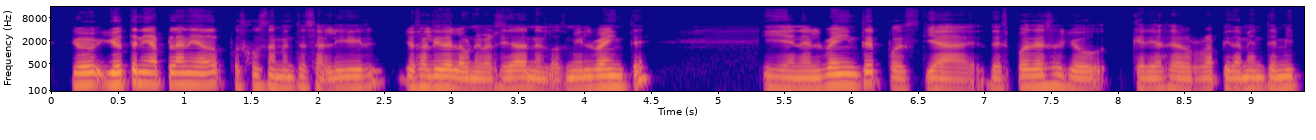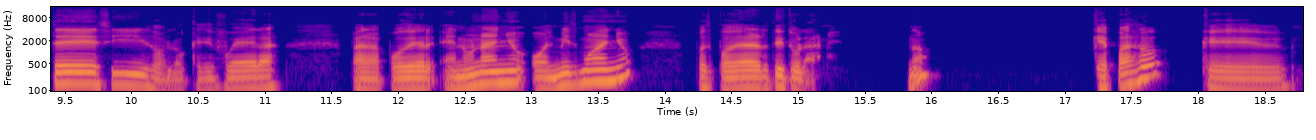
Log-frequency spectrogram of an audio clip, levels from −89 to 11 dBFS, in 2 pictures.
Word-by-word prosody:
Yo 145 +1 +5
yo 145 +1 +5
tenía 155 -2 +4
planeado, 145 0 +2
pues, - - -10
justamente 120 -2 -3
salir 115 +7 -1
yo 115 - -2
salí 120 0 +2
de 120 - +5
la 110 - +3
universidad 105 +2 0
en 110 -1 +1
el 100 - -2
2020. 120 - +1 0.8
Y 115 -2 -3
en 110 0 0
el 110 0 +1
20, 135 +3 +3
pues, 110 -9 -6
ya 100 -2 0
después 110 +3 -2
de 125 - +4
eso 130 +1 -2
yo 110 -4 -2 0.2
quería 105 0 -2
hacer 110 0 -2
rápidamente 110 +1 -1
mi 120 +1 +1
tesis, 140 -2 +2
o, 100 -1 -7
lo 100 -2 -10
que 105 0 -10
fuera 110 +2 -1 0.5
para 100 -1 -1
poder 110 +1 +1
en 110 +1 -2
un 130 +4 +2
año, 160 +2 +4
o, 110 - -1
el 110 - 0
mismo 145 +6 +2
año, 195 +9 +2 0.4
pues, 115 -2 -5
poder 110 +1 +3
titularme, 110 -5 -2 0.6
¿no? 245 +1 -3 1.2
¿Qué - - 0
pasó? 210 - +1 0.2
Que, 105 -2 -3
115 Hz, 160 wpm, -24 LUFS, 110-140 Hz, 1.2 s, Yo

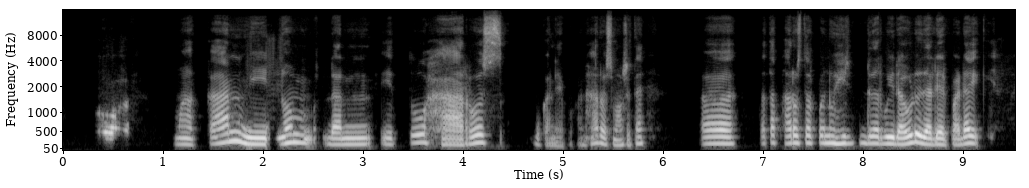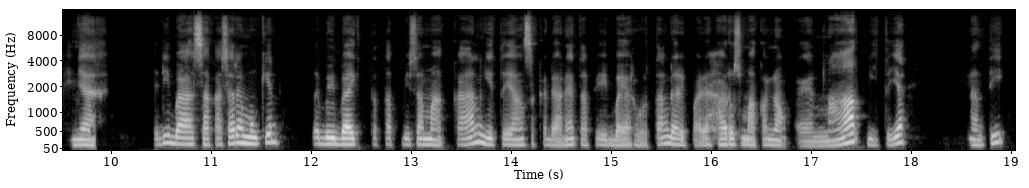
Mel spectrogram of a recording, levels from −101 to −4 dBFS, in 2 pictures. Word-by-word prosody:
betul, 485 0 -2 0.6
makan, 165 +7 -1
minum 165 +4 +5 0.3
dan 155 0 +1
itu 200 +7 -3
harus 185 - 0 0.3
bukan - - -15
ya, - - -21
bukan - - -21
harus 175 -3 -4
maksudnya, 180 +7 -8 0.6
eee, 175 0 +3 0.3
tetap 200 +2 -7
harus 190 +1 +2
terpenuhi 190 -2 +1
terlebih 180 -3 +4
dahulu 190 +7 +8
ya, 160 - +8
daripada 155 +4 +3
yang - - -4 0.4
lainnya. 140 -1 0 0.6
Jadi 165 +7 -5
bahasa 160 -3 +1
kasarnya 175 +5 0
mungkin 195 +6 +1 0.3
lebih 160 -1 +3
baik 155 -1 +5
tetap 155 0 -14
bisa 150 0 -5
makan 145 +6 -3
gitu, 150 -1 -4
yang 140 -1 -3
sekedarnya, 140 0 -6
tapi 70 - -9
bayar 65 0 -4
utang, 65 - -8
daripada 150 - -4
harus 150 +1 -2
makan - - -4
yang - - -17
enak 120 - +1
gitu 140 +3 -7
ya, 205 - 0 0.6
nanti 145 - -5
160 Hz, 140 wpm, -26 LUFS, 145-185 Hz, 0.6 s, dahulu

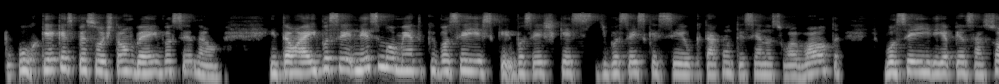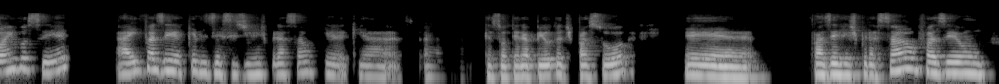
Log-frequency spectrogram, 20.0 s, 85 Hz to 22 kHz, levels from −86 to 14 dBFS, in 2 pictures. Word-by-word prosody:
por 210 +2 +1
que 215 0 +5
que 245 - +2
as 240 - +1
pessoas 210 -4 +1
estão 200 +2 -1
bem 185 0 +3
e - - -2
você 200 0 -5
não. 150 -6 -2 0.5
Então 185 +2 +4
aí 185 +2 +6
você 235 0 0
nesse 235 +6 +3
momento 210 -5 +3
que 210 0 -3
você 200 +2 0
ia 200 -1 +1
esque 185 -2 -4
você 175 +1 -3
esquec 180 0 -5 0.2
de 160 +2 -7
você 180 +2 -3
esquecer 175 -2 -4
o 160 - -3
que 160 - -15
está 160 0 -2
acontecendo 165 -1 -5
à - - -3
sua 150 -2 -6
volta, 180 +4 -3 0.4
você 185 +2 +2
iria 175 -2 0
pensar 175 -2 -4
só 195 +4 -1
em 230 - +1
você. 235 -1 -3 0.5
Aí 180 +4 +1
fazer 210 -3 +2
aquele 190 +1 -4
exercício 165 -2 -4
de 165 - 0
respiração 170 +2 -5
que 170 - -5
a 155 0 -5
que 150 - -11
a 145 -2 -6 0.9
que - - -4
a - - -3
sua 140 0 -1
terapeuta 150 +2 +1
te 135 - -8
passou, 155 +4 0
eh, - - -16 1.8
fazer 165 0 +5
respiração, 160 +8 +2
fazer 185 -3 +3
um 175 -2 +3
180 Hz, 175 wpm, -22 LUFS, 165-200 Hz, 1.8 s, aí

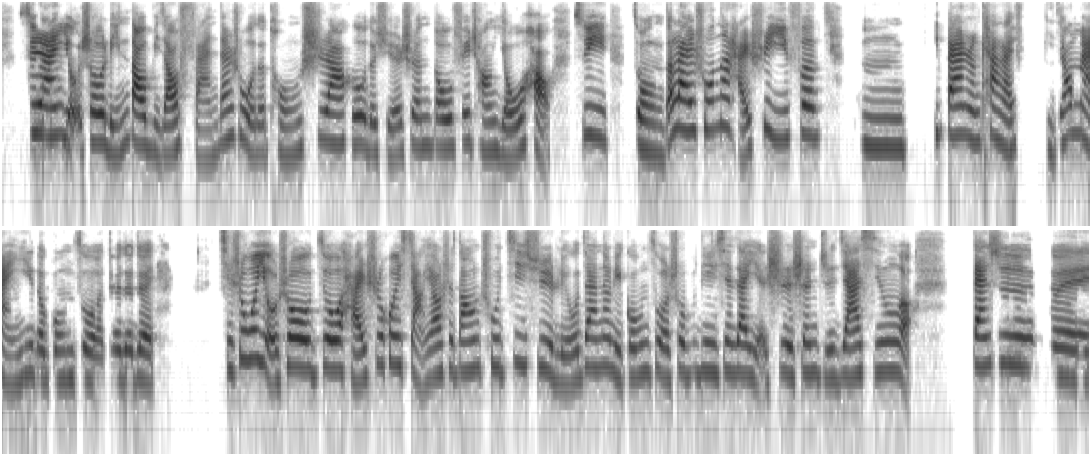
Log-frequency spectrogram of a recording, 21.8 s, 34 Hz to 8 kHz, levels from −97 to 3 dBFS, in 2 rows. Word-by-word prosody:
虽 330 - +2
然 310 -1 +9
有 - - 0
时 - - +1
候 260 0 +4
领 220 +2 -7
导 255 -3 +9
比 205 -4 -13
较 195 +1 +3
烦， 180 -6 -8
但 275 +5 -3
是 310 - -9
我 240 - -3
的 200 0 -8
同 200 0 -12
事 280 +4 -4
啊， 255 -1 +4
和 245 -2 -3
我 245 - -1
的 210 -1 -7
学 190 -1 -7
生 240 +3 -7
都 230 0 -2
非 250 +3 -6
常 215 -2 -4
友 190 +3 -2
好。 245 - +4 0.3
所 315 - -1
以 295 -4 +3 0.2
总 210 -3 -1
的 - - +5
来 360 -1 +7
说 355 0 -3
那 385 +1 0
还 - - 0
是 375 -3 -2
一 285 -2 -1
份， 310 0 0 0.4
嗯， 235 -2 -9 0.3
一 320 - -9
般 320 -1 +7
人 280 -3 -3
看 290 +1 +2
来 225 -2 +1 0.3
比 215 -2 -17
较 285 +9 0
满 200 - +1
意 240 +3 -9
的 215 -2 -3
工 210 +1 -10
作。 200 -3 -3
对 215 -1 -8
对 215 0 -4
对， 205 -3 -1 0.6
其 270 - -3
实 340 - -4
我 350 +1 +2
有 280 -4 +5
时 295 - -1
候 280 -1 +5
就 275 +3 +2
还 195 -6 +1
是 300 +8 -5
会 300 0 -2
想 190 -9 -2
要 230 +3 -1
是 270 - -7
当 260 +1 -2
初 290 +2 -9
继 295 +4 -6
续 285 -3 -3
留 195 -1 -9
在 280 +5 -1
那 290 0 -6
里 230 -5 -4
工 225 +4 -8
作， 250 -3 -4
说 255 +5 -5
不 250 +1 -19
定 255 0 -8
现 255 +1 -4
在 250 -2 +2
也 225 - -7
是 250 -2 -2
升 250 +2 -3
职 220 -1 -9
加 225 +1 +3
薪 250 +1 +1
了。 260 +12 -2 0.6
但 295 -2 +7
是 310 +1 -5 0.5
对， 225 -2 0
250 Hz, 255 characters per minute, -23 LUFS, 215-285 Hz, 0.6 s, 然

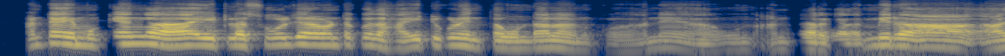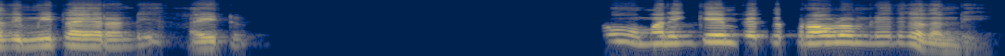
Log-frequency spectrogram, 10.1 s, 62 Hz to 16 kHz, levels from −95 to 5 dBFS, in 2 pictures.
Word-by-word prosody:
అంటే 225 +6 +2
ముఖ్యంగా 220 +4 +2 0.2
ఇట్లా 180 0 0
సోల్జర్ 200 +2 0
అవ్వాలంటే 195 0 +1
కొద్ది 175 -4 0
హైట్ 165 +4 -4
కూడా 195 -1 0
ఇంత 150 - -14
ఉండాలనుకో 135 -7 -4
అనే 145 +2 -13 0.3
ఉన్ 125 - -22
అంటారు 130 -1 -5
కదా! 110 -1 -5
మీరు 180 -2 +3
ఆ! - - +7 0.3
అ - - +1
అది 160 0 -6
మీటయ్యారాండి? 170 -3 -3 0.2
హైటు? 135 +1 -7 1.9
ఓహ్! 260 -4 -8
మరింకేం 230 +3 0
పెద్ద 235 0 -5
ప్రాబ్లమ్ 240 +1 +3
లేదు 230 0 -13
గదండి. 100 -8 -7
180 Hz, 155 wpm, -21 LUFS, 140-220 Hz, 1.9 s, ఆ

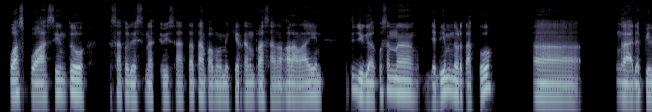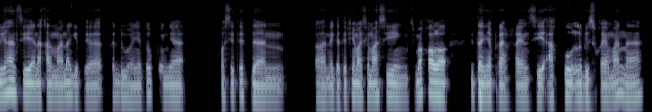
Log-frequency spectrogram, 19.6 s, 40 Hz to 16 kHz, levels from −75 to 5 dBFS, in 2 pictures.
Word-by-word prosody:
puas-puasin 110 -1 +2
tuh 110 -4 +4 0.3
1 100 0 -4
destinasi 95 0 -3
wisata 95 +1 -4
tanpa 95 -3 0
memikirkan 95 +1 -3
perasaan 90 -2 -1
orang 95 -1 +3
lain 100 +1 +2 0.4
itu 125 -7 -1
juga 100 -1 +3
aku 115 +3 -9
seneng. 115 -5 +1
Jadi 90 +8 0
menurut 115 -4 +2
aku, 120 - +2 0.6
eee, 95 -3 +1 0.6
nggak 100 -2 +3
ada - - -2
pilihan 110 +4 +3
sih 100 0 +3
enakan 95 0 0
mana 90 +2 0
gitu 95 - -6
ya, 85 +1 -2
keduanya 90 -3 -4
tuh 105 - -2
punya 90 -1 -3 0.5
positif 105 -1 -5
dan, 85 -2 0 0.5
eee, 85 -1 -1
negatifnya 90 +3 -2
masing-masing. 95 -1 0
Cuma 105 +6 0
kalau 100 -3 +8 0.4
ditanya 95 -1 +3
preferensi 85 0 0
aku 100 -2 +1
lebih 90 -1 0
suka 90 +1 -2
yang 85 - 0
mana, 95 -2 -1
95 Hz, 130 wpm, -26 LUFS, 90-105 Hz, 0.6 s, kalau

